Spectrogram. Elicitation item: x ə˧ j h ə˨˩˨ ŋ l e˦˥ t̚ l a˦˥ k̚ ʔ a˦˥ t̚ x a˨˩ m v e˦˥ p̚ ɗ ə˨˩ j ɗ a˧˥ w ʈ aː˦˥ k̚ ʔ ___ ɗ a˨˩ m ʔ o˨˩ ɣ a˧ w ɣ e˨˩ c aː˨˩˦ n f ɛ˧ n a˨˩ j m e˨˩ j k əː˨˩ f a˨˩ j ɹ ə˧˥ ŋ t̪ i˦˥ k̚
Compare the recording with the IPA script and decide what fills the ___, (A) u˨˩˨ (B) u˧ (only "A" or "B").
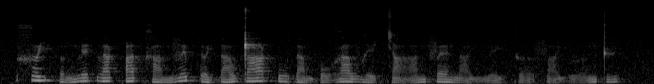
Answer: B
